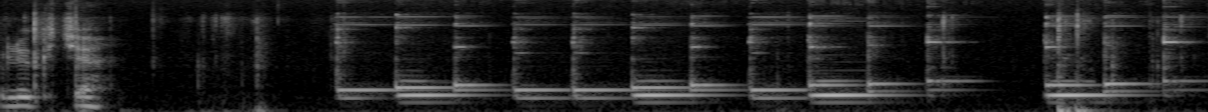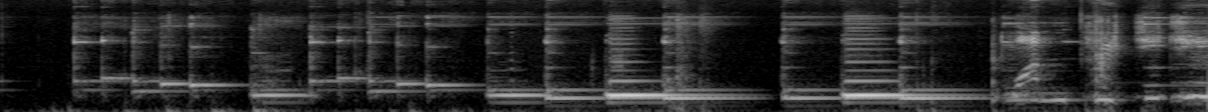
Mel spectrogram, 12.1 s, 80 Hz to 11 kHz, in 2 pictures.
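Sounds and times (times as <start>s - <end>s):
toy playing electronic chime tune: 1.7s - 11.3s.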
